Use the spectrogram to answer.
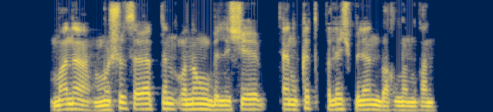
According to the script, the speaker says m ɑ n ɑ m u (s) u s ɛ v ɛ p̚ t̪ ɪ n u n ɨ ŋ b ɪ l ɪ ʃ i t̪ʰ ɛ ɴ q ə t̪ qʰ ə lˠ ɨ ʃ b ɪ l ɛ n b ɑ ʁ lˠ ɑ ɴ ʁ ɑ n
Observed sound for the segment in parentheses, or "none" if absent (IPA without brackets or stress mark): ʃ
